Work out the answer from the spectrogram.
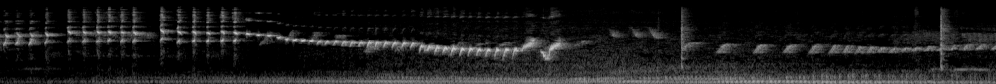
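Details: Murai singing insistently, answering a lure recording: fast stuttering repeated notes that descend gradually over several seconds and end in a quick upslur, followed by a softer sustained whistled phrase, with a steady low hum behind.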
